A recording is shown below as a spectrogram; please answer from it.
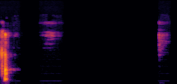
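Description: The clipped end of a spoken word, then near silence.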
